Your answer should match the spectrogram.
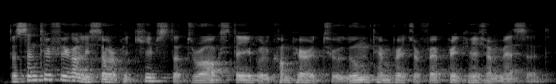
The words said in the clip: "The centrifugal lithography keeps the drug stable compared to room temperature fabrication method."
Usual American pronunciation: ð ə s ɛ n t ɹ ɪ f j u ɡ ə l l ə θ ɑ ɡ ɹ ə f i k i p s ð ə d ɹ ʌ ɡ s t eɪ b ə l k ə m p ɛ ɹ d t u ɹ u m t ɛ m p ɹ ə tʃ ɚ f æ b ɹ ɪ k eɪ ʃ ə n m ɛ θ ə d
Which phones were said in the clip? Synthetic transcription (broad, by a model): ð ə s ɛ n t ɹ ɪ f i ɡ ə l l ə s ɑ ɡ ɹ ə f i k i p s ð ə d ɹ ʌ ɡ s t eɪ b ə l k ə m p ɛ ɹ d t u l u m t ɛ m p ɹ ə tʃ ɚ f æ b ɹ ɪ k eɪ ʃ ə n m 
